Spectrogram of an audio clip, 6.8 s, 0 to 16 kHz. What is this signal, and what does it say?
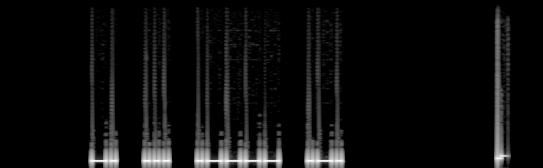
Morse code, heard as a keyed tone, about 20 wpm, spaced as for 14 wpm, 700 Hz. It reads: NS1R
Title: 055 Lesson 10g - Letter r - Call Signs 20wpm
